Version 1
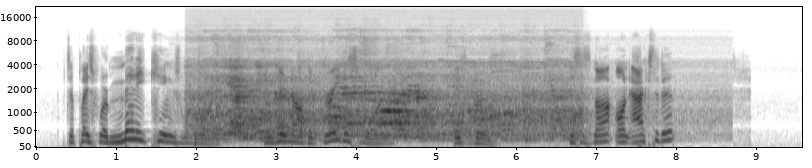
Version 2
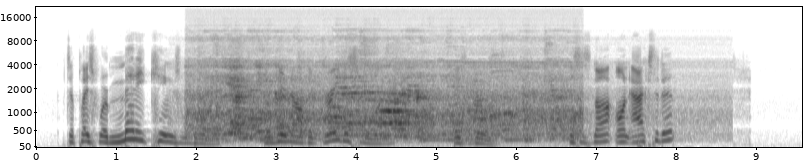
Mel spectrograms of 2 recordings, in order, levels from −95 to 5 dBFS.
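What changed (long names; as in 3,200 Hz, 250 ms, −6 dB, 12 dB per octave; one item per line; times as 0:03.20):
speech −5.0 dB
background: send −10.5 dB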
